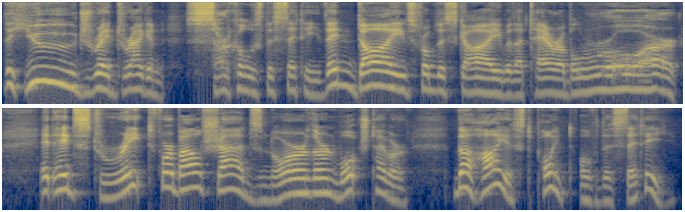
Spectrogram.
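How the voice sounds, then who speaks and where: A woman presenting a gamebook playthrough, switching between theatrical reading and chatty casual commentary. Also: fairly low pitch. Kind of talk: dramatic reading aloud mixed with casual commentary.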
